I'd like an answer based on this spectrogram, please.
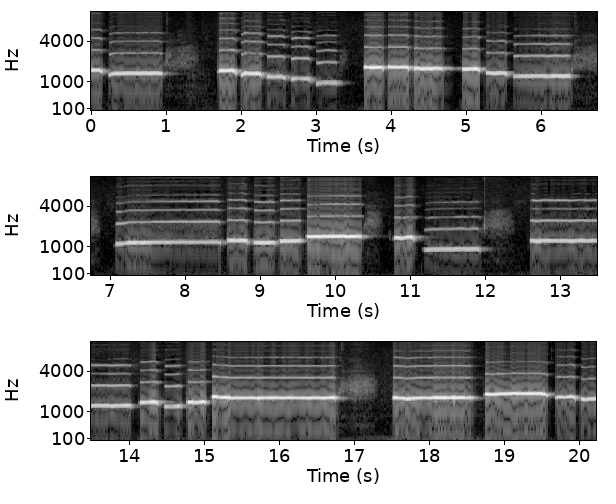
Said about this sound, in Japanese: ただまあ、あの、結構体力いるんですよ、花笛って。うん。なので、吹き続けるのは疲れるので、吹いて休憩して、吹いて休憩してっていう感じで。うん。で、楽器未経験の人でも、手にしたその日から吹けるんですよねそれがやっぱりね花笛の魅力でもありますねうんちょっとだけじゃあ吹きましょうか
